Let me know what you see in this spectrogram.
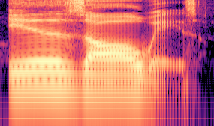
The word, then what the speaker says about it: is always: 这边全部都是 z 的音哦 Is always.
